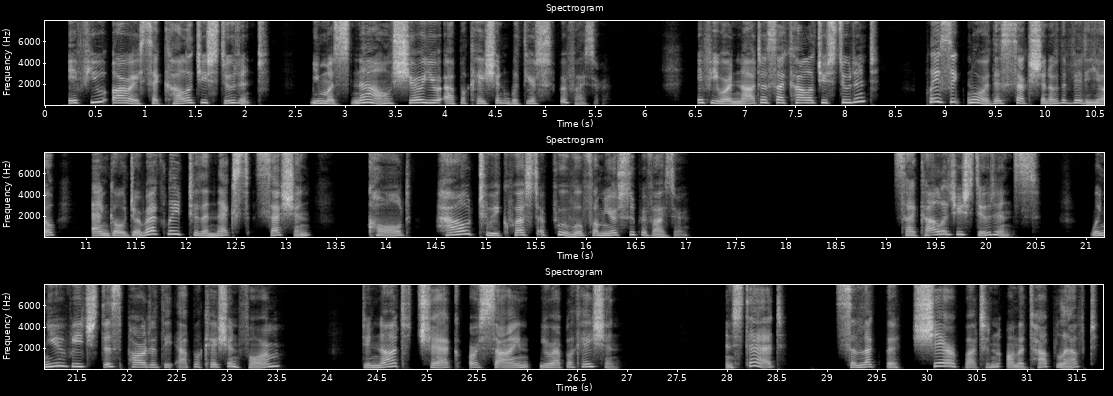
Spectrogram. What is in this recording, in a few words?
Explainer eLearning How To, american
